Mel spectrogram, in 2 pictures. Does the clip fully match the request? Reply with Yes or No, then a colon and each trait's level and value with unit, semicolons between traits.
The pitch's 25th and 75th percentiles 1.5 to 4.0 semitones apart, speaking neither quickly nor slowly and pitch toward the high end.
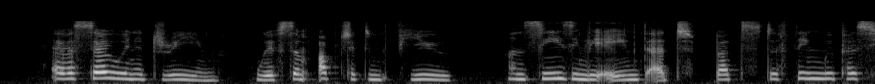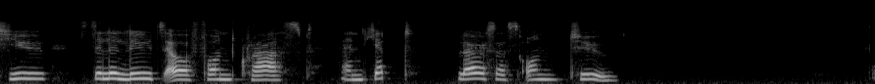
No: average, 2.9 semitones; slow, 100 wpm; high, 235 Hz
